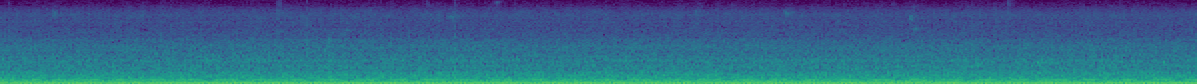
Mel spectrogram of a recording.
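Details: A constant low engine-like hum fills the recording, with no animal calls heard.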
